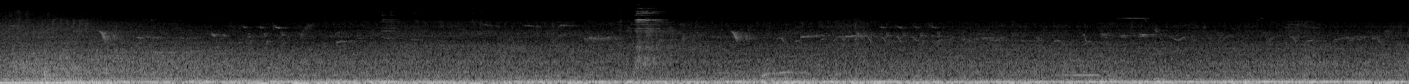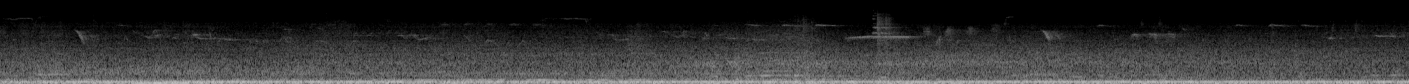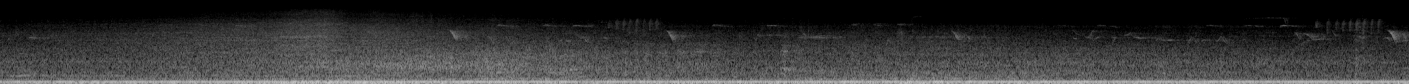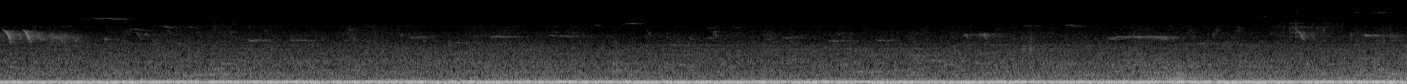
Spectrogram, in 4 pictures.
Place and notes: Downstairs is a repair shop, cars passing by, birds, airplanes... Nice spot! Recorded with a Perception 220, to a Fast-Track Pro on Logic.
